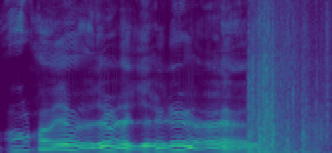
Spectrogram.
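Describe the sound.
A voice imitates a big bad wolf's frightening roar as it comes through the door: a loud, wavering, growling groan held for about two seconds, ending in a harsh, breathy rush of noise.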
